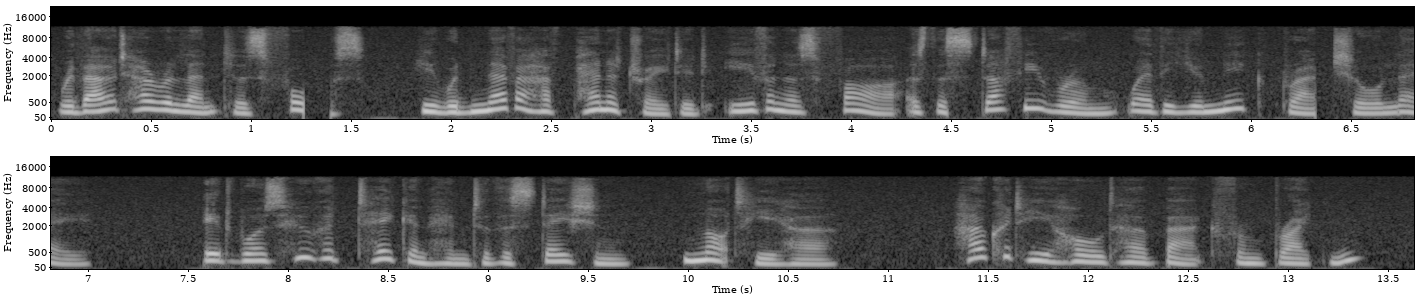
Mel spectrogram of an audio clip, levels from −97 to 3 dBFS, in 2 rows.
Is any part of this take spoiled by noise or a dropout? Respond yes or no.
yes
